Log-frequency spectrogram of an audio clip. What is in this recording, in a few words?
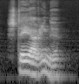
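"stearine", Dutch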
